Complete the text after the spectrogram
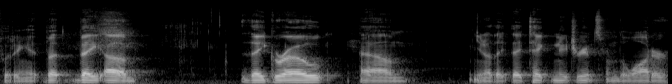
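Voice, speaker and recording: A man with a Texan accent and a very deep, low voice, fairly slow and monotone with flat intonation and long, frequent pauses. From Texas, Wharton County. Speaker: conservation advocacy director. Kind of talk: casual interview. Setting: sit-down after day on the water.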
